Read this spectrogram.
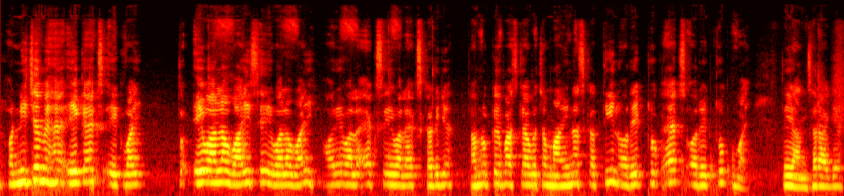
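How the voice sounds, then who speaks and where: A young man teaching school maths for exams in a quick, chatty way, repeating each step. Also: sits high. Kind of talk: exam-prep maths lesson.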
